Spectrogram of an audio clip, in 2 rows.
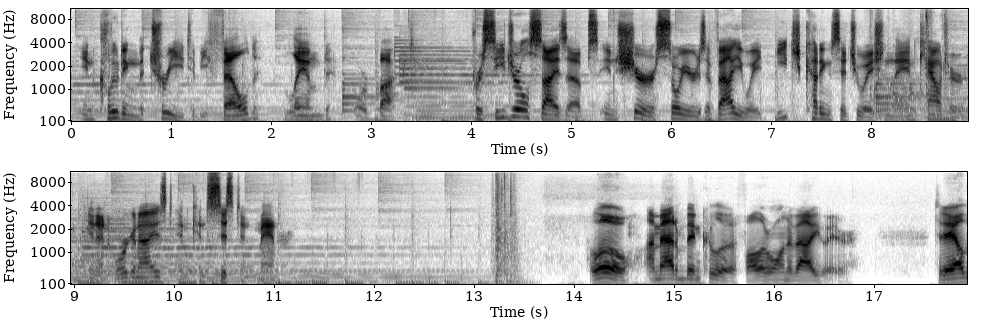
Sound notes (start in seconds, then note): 11.5 door rattling; 11.5 lively music continues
